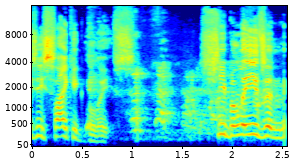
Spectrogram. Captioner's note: laughter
